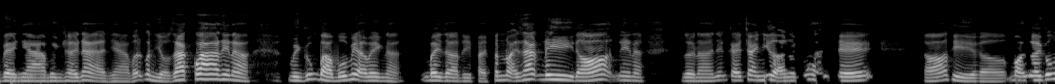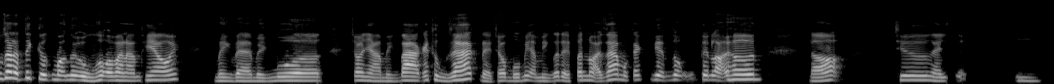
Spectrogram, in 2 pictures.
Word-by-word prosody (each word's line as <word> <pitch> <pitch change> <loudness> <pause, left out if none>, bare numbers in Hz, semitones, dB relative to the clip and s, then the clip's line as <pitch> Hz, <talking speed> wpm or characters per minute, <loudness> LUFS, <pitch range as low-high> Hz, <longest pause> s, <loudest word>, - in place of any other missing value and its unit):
về 170 -1 +2
nhà 160 -1 -1
mình 165 0 -5
thấy 165 -1 -1
nà 190 -2 +1
ở 145 - -3
nhà 140 0 -8
vẫn 180 +4 -3
còn 230 - -2
nhiều 155 -5 -3
rác 205 +2 +5
quá 240 -1 +8
thế 230 - +2
nà 185 -6 0 0.4
mình 180 -2 -2
cũng 240 +1 -3
bảo 215 -7 +5
bố 185 +4 +1
mẹ 235 -7 +3
mình 175 -1 0
nà 150 -4 -7 0.2
bây 180 0 +1
giờ 170 -2 -1
thì 155 0 -7
phải 135 - -5
phân 200 +1 -3
loại 185 -5 0
rác 230 +2 +4
đi, 220 -3 +3
đó, 185 +5 +4
nên 190 -2 -5
là 170 - -5 0.4
rồi 165 -1 -3
là 160 0 -5
những 195 +4 -7
cái 185 -2 -1
chai 210 0 0
nhựa 195 -5 0
nó 175 - -4
cũng 230 - -8
hạn - - -13
chế, 180 +2 +1 0.5
đó, 165 +6 -1
thì, 170 -6 -1
ờ 140 0 -6
mọi 190 -2 0
người 200 0 +3
cũng 240 +3 +2
rất 300 - +10
là 275 - +7
tích 290 +1 -4
cực, 230 -2 +2
mọi 215 -2 +1
người 210 0 +2
ủng 180 -4 +2
hộ 195 -1 +3
và 190 0 +3
làm 175 -1 -2
theo 200 +2 +1
ấy. 225 +3 0 0.4
Mình 165 -1 -6
về 160 -1 -1
mình 155 0 -6
mua 175 0 +2 0.3
cho 195 - -2
nhà 165 -4 -2
mình 155 -1 -9
3 185 -1 +6
cái 195 +2 -4
thùng 205 -6 -5
rác 205 +6 +4
để 155 -3 -5
cho 175 +5 -3
bố 160 -1 -6
mẹ 200 -3 -5
mình 160 -2 -8
có 185 - -4
thể 170 -3 -3
phân 195 0 -3
loại 195 - -1
rác 225 +3 +2
một 200 - -6
cách 215 +2 -7
tiện 210 -3 -2
dụng, 220 -2 -6
tiện 215 -1 -1
lợi 205 - +2
hơn. 230 +1 +3 0.5
Đó, 165 +1 -1 0.5
chứ 200 -1 -2
ngày 170 -3 -4
xưa - - -14 0.5
ừm. 160 -2 -13
185 Hz, 265 wpm, -23 LUFS, 165-210 Hz, 0.5 s, rất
